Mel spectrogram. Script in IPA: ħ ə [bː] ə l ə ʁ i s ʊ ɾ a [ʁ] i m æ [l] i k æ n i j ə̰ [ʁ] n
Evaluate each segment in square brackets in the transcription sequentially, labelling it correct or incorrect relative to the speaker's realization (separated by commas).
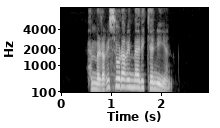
incorrect, correct, incorrect, incorrect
